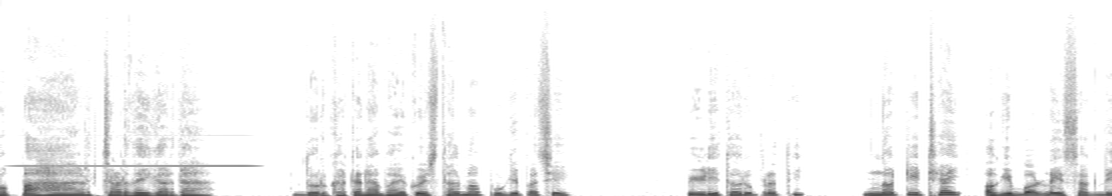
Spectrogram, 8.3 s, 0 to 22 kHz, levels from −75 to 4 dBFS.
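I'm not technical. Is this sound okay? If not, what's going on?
No. From 0 to 2.0 s a faint, thin feedback whistle near 3.4 kHz sits behind the speech, wavering slightly. It is likely caused by a loudspeaker feeding a microphone, and unlike low electrical hum it is high-pitched.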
